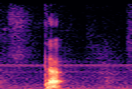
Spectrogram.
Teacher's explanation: Cara mengucapkan huruf ta, lidah tidak boleh dikeluarkan. Cara mengucapkan huruf ta ini, ujung lidah menempel di belakang gusi atas.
